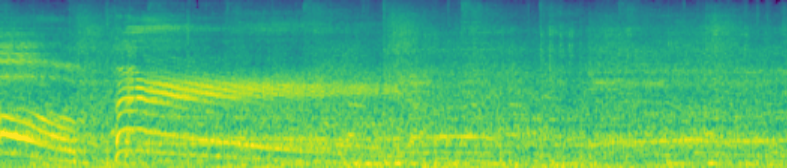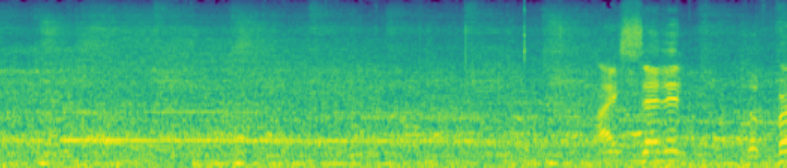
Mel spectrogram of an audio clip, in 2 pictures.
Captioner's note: crowd cheering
